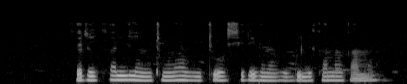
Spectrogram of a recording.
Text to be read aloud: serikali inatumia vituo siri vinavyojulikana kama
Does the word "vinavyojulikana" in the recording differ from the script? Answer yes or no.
no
